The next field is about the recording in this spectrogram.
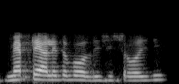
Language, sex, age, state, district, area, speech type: Punjabi, female, 45-60, Punjab, Barnala, urban, conversation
